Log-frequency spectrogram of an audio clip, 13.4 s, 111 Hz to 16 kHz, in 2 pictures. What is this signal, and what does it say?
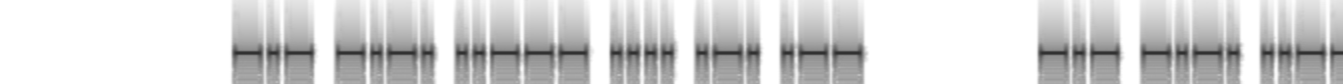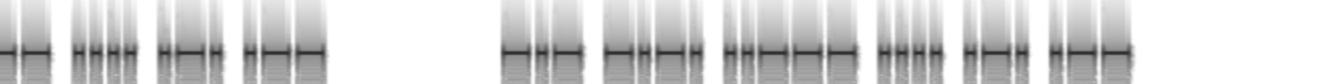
Morse code, heard as a keyed tone, about 28 wpm, 700 Hz. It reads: KC2HRW KC2HRW KC2HRW
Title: USA Call Signs - 6 Characters - Repeated 3x - 28wpm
